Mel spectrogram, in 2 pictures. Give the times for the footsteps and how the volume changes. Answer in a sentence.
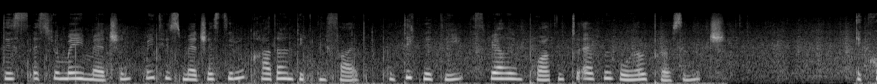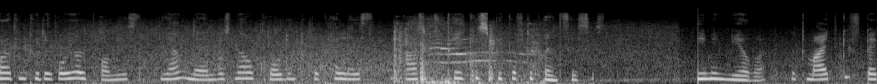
You can't hear the footsteps here.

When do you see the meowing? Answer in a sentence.
You can hear the meowing from 12.7 to 14.2 s.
